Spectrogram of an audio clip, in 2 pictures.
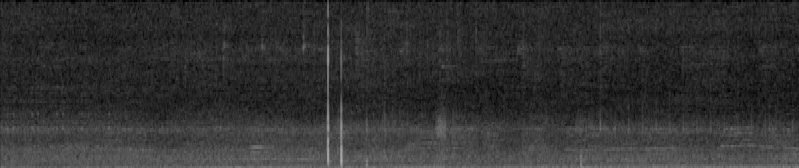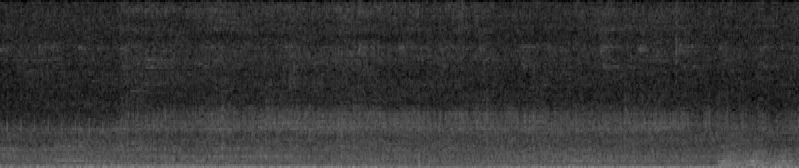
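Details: Quiet outdoor rumble of distant vehicles with a couple of sharp clicks early on and no clear animal voice.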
